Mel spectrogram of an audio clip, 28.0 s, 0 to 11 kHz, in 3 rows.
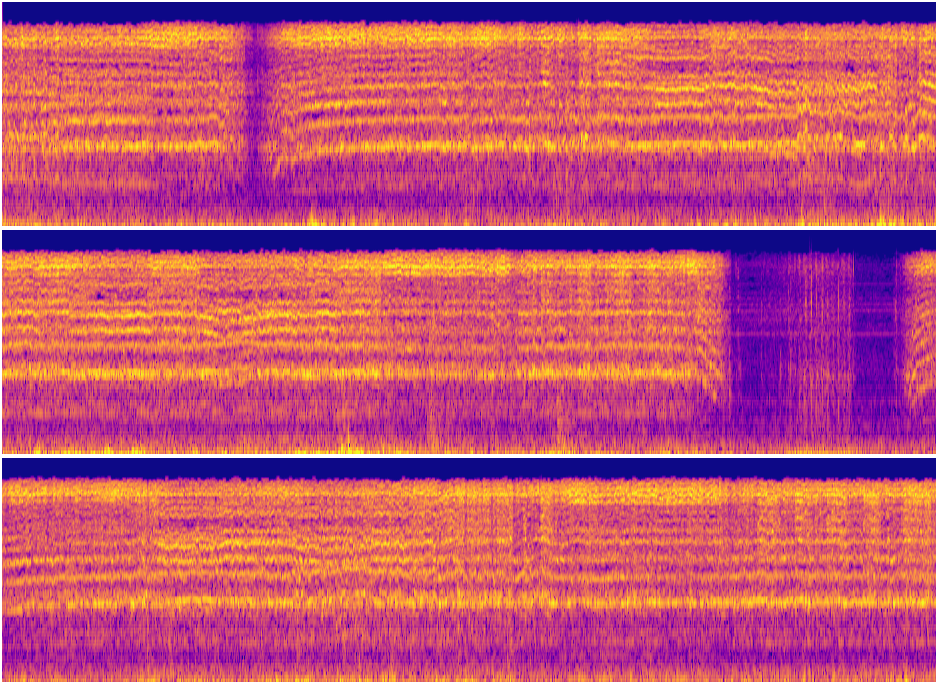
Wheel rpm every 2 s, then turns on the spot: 160, 110, 160, 160, 160, 160, 160, 160, 40, 110, 160, 160, 160, 160.
16-18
